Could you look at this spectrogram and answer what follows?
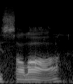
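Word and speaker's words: صلاة: should be pronounced but because there's a dagger Aleph on top we just say Salah what's interesting is the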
